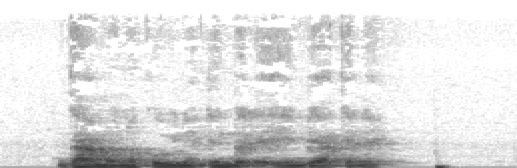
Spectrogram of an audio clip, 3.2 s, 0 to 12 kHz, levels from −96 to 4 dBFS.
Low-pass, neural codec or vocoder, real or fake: 10.8 kHz; none; real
